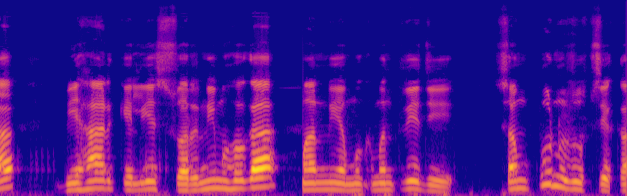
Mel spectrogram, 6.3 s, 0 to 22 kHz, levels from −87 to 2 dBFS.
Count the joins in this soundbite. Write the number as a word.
one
